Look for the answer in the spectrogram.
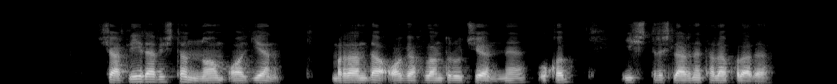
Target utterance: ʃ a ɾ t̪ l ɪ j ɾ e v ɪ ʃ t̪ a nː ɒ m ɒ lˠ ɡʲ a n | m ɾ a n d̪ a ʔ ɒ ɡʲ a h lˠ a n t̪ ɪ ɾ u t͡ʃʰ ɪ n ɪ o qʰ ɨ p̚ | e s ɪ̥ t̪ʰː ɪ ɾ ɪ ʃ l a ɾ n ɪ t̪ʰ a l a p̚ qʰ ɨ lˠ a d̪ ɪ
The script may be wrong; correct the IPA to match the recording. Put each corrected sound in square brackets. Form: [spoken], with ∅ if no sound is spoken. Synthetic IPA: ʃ a ɾ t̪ l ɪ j ɾ [a] v ɪ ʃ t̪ a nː ɒ m ɒ lˠ ɡʲ a n | m ɾ a n d̪ a ʔ ɒ ɡʲ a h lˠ a n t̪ ɪ ɾ u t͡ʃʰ ɪ n ɪ o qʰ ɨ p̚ | e [ʃ] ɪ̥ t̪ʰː ɪ ɾ ɪ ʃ l a ɾ n ɪ t̪ʰ a l a p̚ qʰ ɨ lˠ a d̪ ɪ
